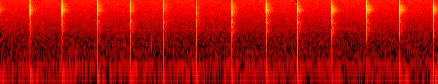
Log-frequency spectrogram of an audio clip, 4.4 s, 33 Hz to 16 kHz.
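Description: Fingers tap a solid bar of soap, producing 13 short, dry clicks at a steady pace of about three per second. Each tap is crisp and bright, dies away almost instantly, and sits over a faint low hum.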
